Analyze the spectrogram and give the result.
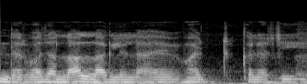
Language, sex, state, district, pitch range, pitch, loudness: Marathi, male, Maharashtra, Gondia, 110-120 Hz, 115 Hz, -16 LUFS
